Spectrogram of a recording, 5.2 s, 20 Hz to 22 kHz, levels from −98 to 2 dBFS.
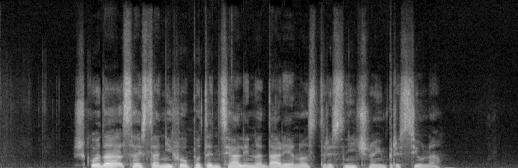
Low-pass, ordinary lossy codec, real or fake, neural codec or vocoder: none; none; fake; vocoder, 44.1 kHz, 128 mel bands, Pupu-Vocoder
